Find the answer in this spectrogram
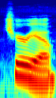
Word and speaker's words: Chourio: Chourio. Yeah. My pronunciations.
